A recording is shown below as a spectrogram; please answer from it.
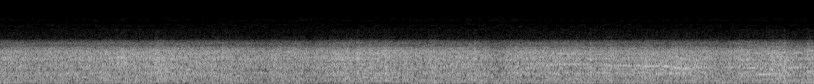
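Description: Weak shortwave AM broadcast from Radio Congo on 6115 kHz heard through a Kenwood TS-2000 receiver: steady, muffled static and hiss, with faint programme audio barely showing through the noise.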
